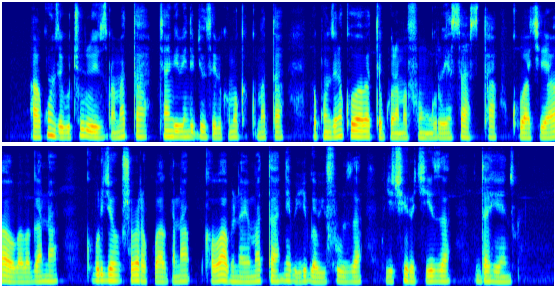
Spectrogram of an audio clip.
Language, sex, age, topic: Kinyarwanda, male, 18-24, finance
